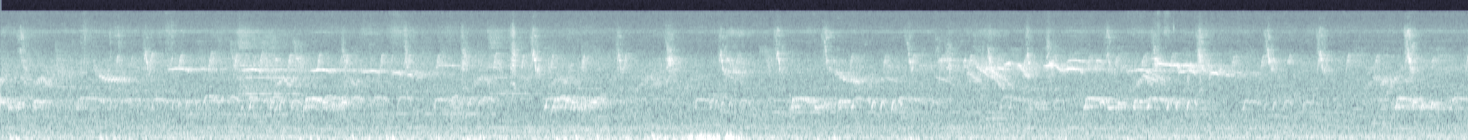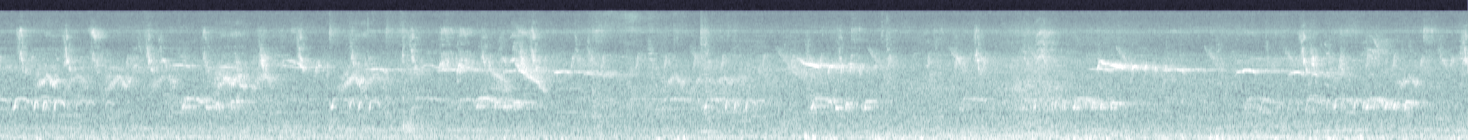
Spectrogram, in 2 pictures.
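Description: Several birds calling and chirping together: a short warbling phrase repeated every second or two, over scattered higher chirps and falling whistles. A brief low bump about seven seconds in.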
